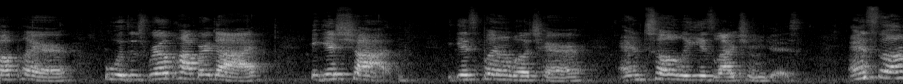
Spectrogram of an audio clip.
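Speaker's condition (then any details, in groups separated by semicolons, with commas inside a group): Cerebral palsy; scoliosis, spine and leg surgery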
